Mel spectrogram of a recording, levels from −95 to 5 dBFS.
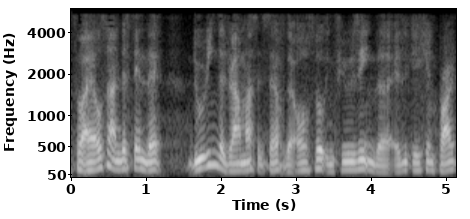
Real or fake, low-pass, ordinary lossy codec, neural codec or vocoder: fake; 5.4 kHz; MP3, 32 kbps; codec, 16 kHz in and 24 kHz out, 0.9 kbps, LongCat-Audio-Codec, four codebook decoder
